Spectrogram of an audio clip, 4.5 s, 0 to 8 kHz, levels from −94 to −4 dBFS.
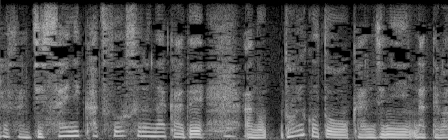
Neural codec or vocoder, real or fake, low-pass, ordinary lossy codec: none; real; none; none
